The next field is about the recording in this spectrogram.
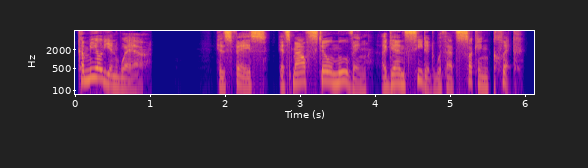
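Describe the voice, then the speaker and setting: A man's voice: on the high side, animated, unhurried, no room sound. A man reading scripted fiction as an audiobook narrator.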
